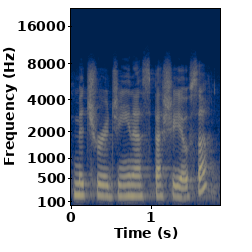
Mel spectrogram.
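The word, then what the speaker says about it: Mitragyna speciosa: I believe it's pronounced Mitragina speciosa.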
